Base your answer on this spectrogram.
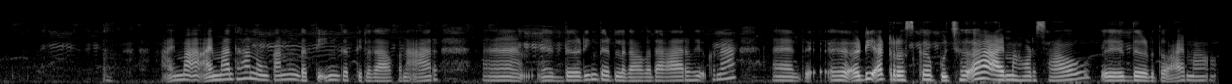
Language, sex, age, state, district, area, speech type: Santali, female, 18-30, West Bengal, Uttar Dinajpur, rural, spontaneous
